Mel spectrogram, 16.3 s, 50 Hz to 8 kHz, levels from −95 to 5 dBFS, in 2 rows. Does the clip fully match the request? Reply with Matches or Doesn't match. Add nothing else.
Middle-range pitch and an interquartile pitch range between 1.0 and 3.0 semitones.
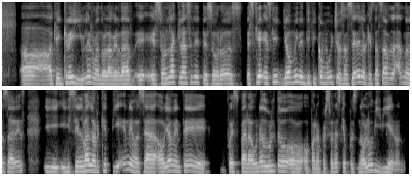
Doesn't match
